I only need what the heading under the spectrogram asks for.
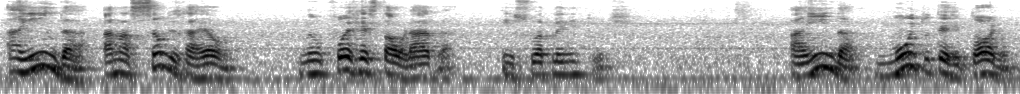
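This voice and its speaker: A man's voice: on the high side, warm tone. Brazilian man teaching in an echoey room. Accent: Brazilian Portuguese. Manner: conversational, quizzes the group with questions; calls the listeners brothers. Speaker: Bible study teacher. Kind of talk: teaching a Bible study. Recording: echoey room, from far off, faint hiss.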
